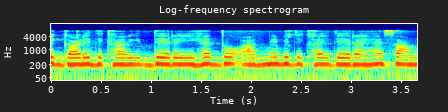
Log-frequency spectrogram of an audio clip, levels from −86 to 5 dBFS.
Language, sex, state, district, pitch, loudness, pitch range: Hindi, female, Bihar, Patna, 210 Hz, -14 LUFS, 205-215 Hz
